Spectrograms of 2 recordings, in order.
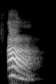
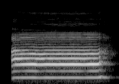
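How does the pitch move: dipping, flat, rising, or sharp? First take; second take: sharp; flat. First: The pitch sounds sharp, as if angry. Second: The pitch stays flat and high. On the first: "para ka lang nagagalit" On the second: "The first tone is pronounced as flat and high"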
